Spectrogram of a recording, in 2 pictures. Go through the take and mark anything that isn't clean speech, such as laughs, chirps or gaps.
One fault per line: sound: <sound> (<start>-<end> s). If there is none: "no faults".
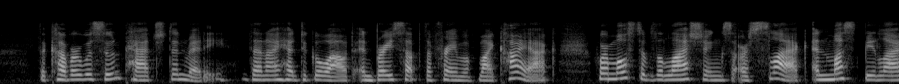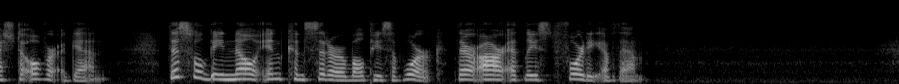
no faults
